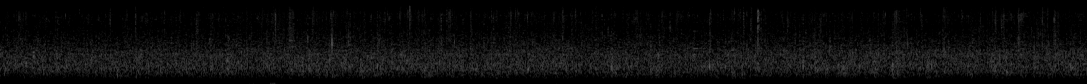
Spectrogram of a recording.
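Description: Steady rain falls without pause, a dense hiss of countless drops with faint scattered pattering, even in loudness throughout and no voices present.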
